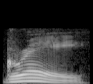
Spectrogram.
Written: gray

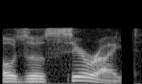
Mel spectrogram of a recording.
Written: ozocerite

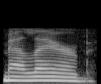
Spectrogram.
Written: Malherbe

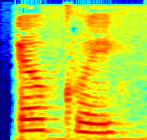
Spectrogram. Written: ilkley

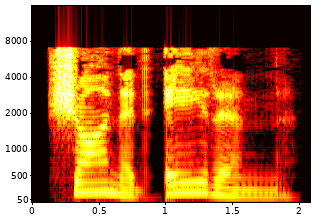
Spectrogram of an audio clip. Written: Seanad Eireann

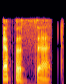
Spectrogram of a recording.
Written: epithet

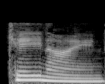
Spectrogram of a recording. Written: caninity

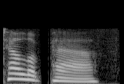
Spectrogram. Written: telepath

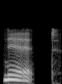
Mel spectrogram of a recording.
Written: nit

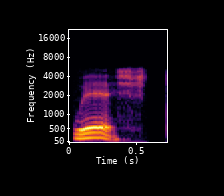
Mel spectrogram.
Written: whisht

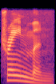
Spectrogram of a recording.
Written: trainman

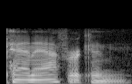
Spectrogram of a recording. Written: Pan-African

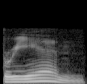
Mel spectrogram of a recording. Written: Brienne

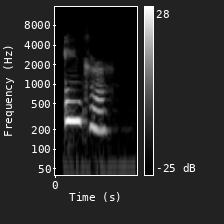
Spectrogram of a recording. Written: inker

